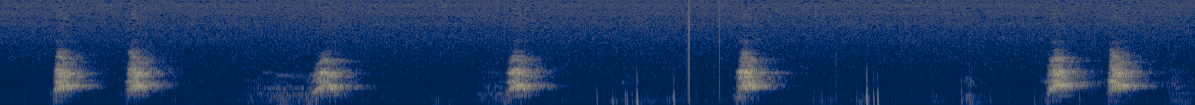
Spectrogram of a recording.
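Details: Female Corgi, one year old, barking to coax her blind half-brother into playing; eight short, sharp barks, some paired and others spaced a second or two apart, with light tapping and clicking sounds in between.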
